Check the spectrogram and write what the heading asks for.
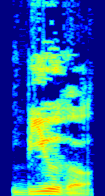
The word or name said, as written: viudo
